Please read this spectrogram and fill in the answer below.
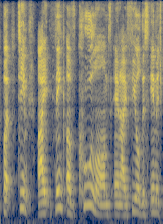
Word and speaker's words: Coulomb: This looks like a llom if I just remove that second syllable. So I look at this picture and think, "Oh man, that is a hip looking llama." Or that is a cool. But that's how you pronounce this word.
